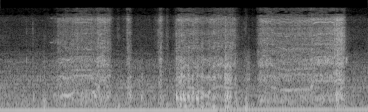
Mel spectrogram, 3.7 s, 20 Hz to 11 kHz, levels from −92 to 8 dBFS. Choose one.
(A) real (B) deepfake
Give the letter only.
A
